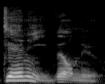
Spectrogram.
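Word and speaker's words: Denis Villeneuve: the be before we even went live it's Denny vnu right Denny VN yes okay so so some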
